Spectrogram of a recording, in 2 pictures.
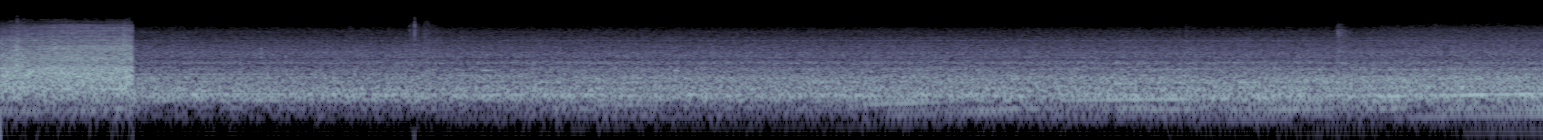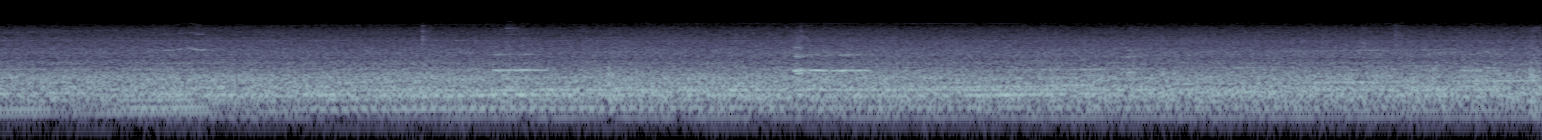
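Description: A train engine hums and rises in pitch as it pulls away.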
